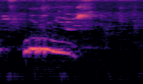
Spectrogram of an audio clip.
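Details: Deep-voiced breeding male zebra dove giving one sustained, slightly falling coo in the Liw Tan style, rich and mellow, followed by quiet background.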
